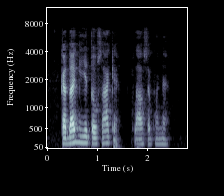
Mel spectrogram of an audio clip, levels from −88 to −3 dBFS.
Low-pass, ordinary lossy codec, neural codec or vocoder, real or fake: 7.2 kHz; AAC, 48 kbps; none; real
